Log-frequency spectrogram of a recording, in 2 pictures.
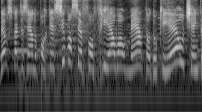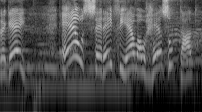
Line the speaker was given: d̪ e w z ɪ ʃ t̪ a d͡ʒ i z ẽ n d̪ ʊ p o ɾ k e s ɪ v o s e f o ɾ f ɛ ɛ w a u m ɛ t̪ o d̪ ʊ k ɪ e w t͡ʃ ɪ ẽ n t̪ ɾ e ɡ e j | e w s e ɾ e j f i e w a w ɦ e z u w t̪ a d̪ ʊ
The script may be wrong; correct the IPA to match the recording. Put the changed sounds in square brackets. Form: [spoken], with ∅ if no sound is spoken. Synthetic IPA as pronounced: d̪ e w z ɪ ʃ t̪ a d͡ʒ i z ẽ n d̪ ʊ p o ɾ k e s ɪ v o s e f o ɾ f [i] ɛ w a [w] m ɛ t̪ o d̪ ʊ k ɪ e w t͡ʃ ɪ ẽ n t̪ ɾ e ɡ e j | e w s e ɾ e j f i [ɛ] w a w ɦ e z u w t̪ a d̪ ʊ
